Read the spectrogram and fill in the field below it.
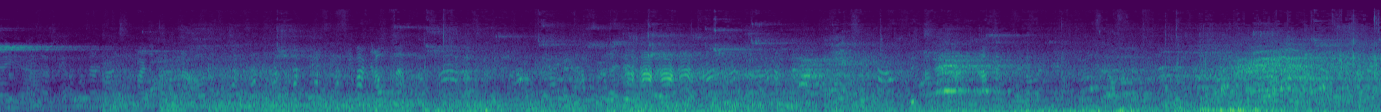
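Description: A crowd cheers and shouts in an echoing hall.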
